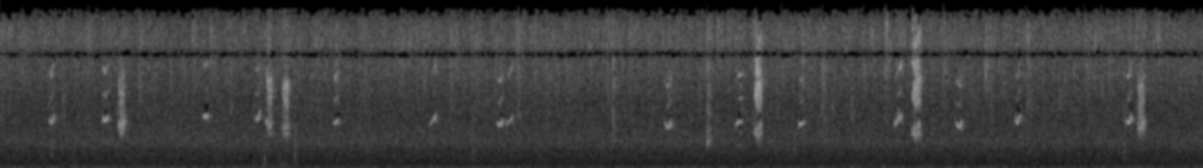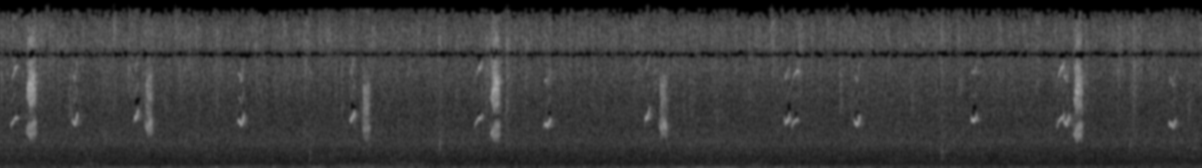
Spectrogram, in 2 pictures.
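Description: Fledgling birds giving short, high chirps, repeated irregularly about every second or two.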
